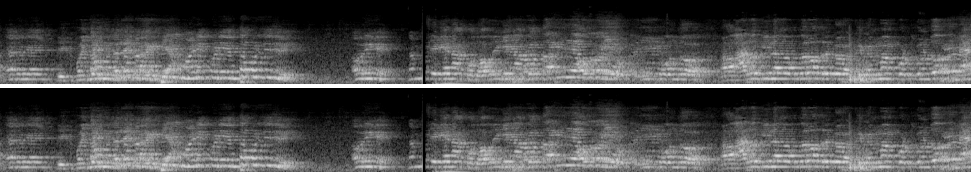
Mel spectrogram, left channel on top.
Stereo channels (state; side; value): identical; both; correlation 1.00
